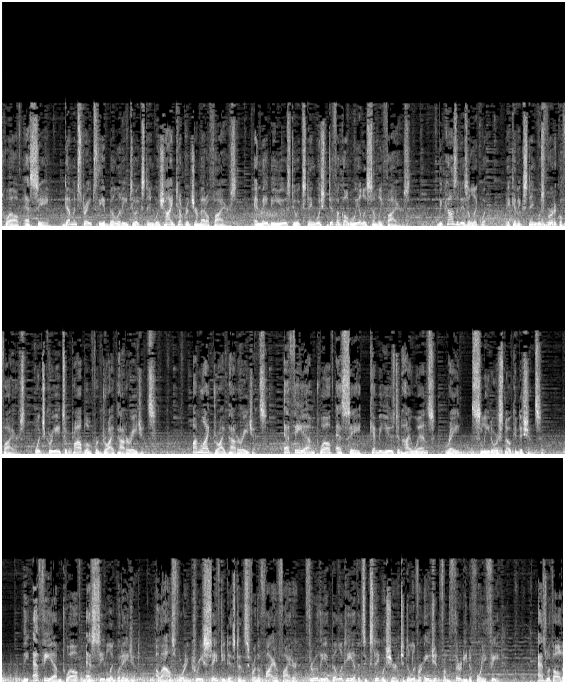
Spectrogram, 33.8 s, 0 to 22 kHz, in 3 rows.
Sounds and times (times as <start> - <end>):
Speech: 0.0 - 14.4, 15.0 - 22.1, 22.9 - 32.6, 33.2 - 33.7
Music: 0.0 - 33.7.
